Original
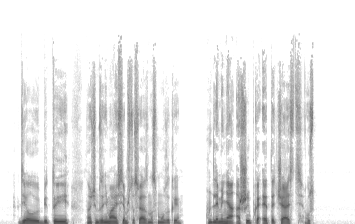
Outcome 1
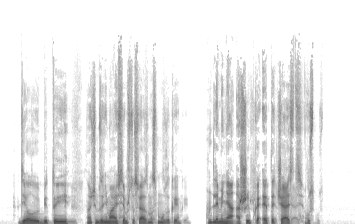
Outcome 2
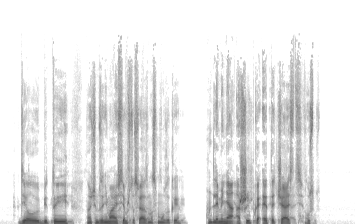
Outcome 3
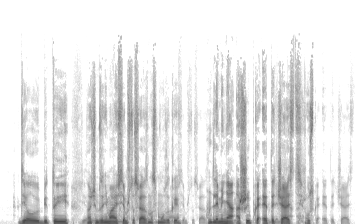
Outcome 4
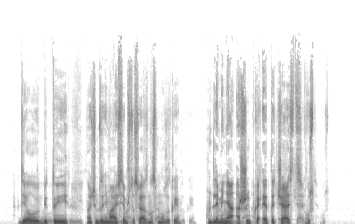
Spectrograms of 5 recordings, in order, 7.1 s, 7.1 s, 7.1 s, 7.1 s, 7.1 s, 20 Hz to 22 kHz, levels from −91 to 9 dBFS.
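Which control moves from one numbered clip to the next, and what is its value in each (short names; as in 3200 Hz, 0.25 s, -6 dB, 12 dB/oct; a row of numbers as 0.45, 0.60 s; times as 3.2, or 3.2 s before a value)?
echo, time: 0.193, 0.13, 1.194, 0.306 s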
